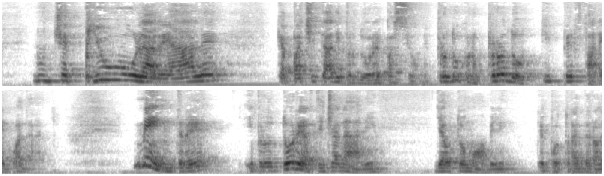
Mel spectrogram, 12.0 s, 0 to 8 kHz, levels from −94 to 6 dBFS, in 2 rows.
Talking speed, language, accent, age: 110 wpm, Italian, native, 40-59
